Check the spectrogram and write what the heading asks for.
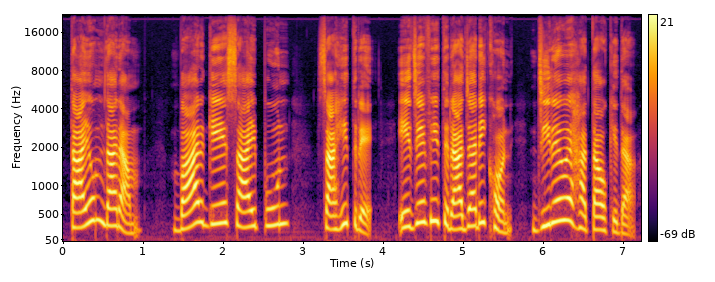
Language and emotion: Santali, neutral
